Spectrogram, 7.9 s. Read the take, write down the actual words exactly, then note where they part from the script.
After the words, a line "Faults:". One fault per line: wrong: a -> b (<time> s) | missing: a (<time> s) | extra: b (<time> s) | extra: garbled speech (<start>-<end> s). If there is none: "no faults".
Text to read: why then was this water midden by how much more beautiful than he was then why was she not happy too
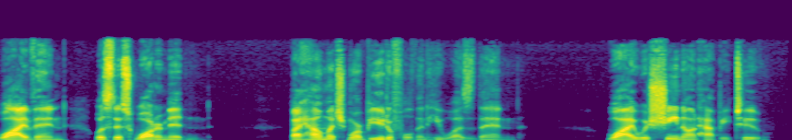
why then was this water midden by how much more beautiful than he was then why was she not happy too
Faults:
no faults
